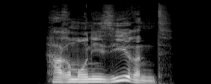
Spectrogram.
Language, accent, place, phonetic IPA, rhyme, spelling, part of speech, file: German, Germany, Berlin, [haʁmoniˈziːʁənt], -iːʁənt, harmonisierend, verb, De-harmonisierend.ogg
- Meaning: present participle of harmonisieren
